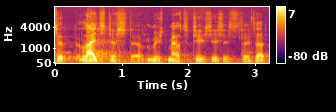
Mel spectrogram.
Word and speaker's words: Leicester: I pronounce it Leicester, Massachusetts. Is that correct, Gary? Is that even close? Leicester, Massachusetts.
